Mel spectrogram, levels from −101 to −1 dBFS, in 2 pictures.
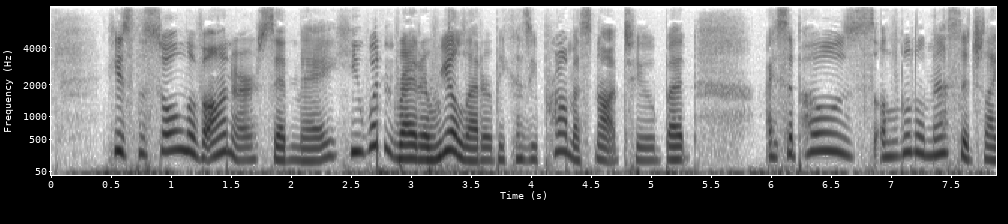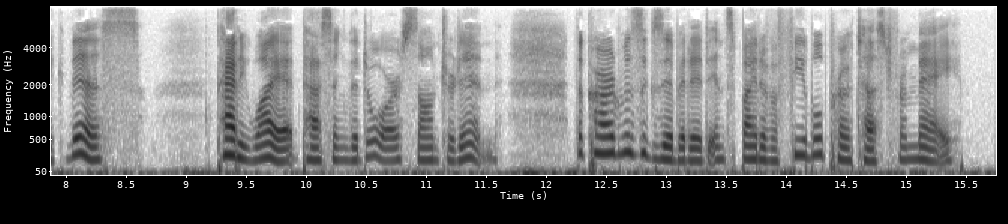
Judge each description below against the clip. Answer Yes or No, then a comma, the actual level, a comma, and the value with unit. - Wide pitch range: Yes, wide, 6.3 semitones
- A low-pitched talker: No, high, 200 Hz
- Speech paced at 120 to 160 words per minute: No, average, 175 wpm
